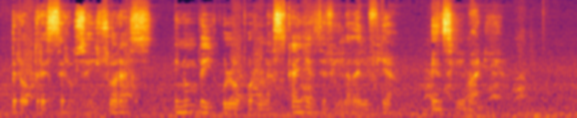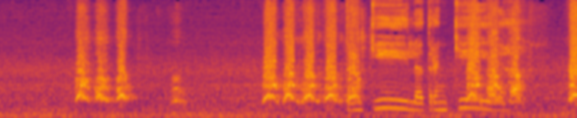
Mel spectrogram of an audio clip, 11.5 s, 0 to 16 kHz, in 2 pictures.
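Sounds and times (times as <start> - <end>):
low rumble: 0.0 - 11.5
speech: 0.1 - 5.5, 9.3 - 11.5
dog barking: 0.2 - 1.5, 2.3 - 3.2, 4.2 - 5.4, 6.5 - 7.7, 8.4 - 9.4, 10.4 - 11.5.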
